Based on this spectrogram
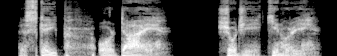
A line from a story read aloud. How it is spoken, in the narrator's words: growled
